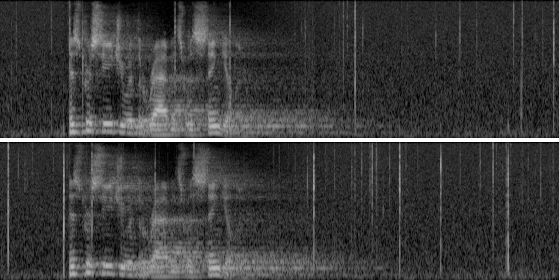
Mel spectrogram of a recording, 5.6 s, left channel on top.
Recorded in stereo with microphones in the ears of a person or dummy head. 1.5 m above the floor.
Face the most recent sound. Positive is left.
turn(degrees=15)  # may be behind; listen again after turning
